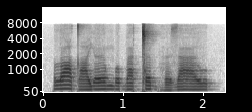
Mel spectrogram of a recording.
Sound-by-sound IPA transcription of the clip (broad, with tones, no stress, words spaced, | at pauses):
lɒ˥u̯dˤu˩ jœː˥ŋʷə˥ba˥ ǀœ˥bʱœ˩zaː˥u̯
